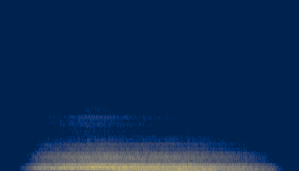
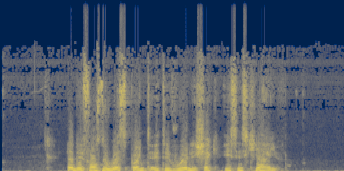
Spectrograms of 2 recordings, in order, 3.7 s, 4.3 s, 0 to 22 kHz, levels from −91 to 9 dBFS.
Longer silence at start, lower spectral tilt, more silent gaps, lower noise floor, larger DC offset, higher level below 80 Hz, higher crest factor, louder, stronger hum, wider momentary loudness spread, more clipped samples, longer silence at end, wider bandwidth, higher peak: first, 0.4 s vs 0.05 s; first, -10.5 dB/octave vs -4 dB/octave; neither; first, -58 dBFS vs -31 dBFS; neither; second, -62 dBFS vs -32 dBFS; first, 18 dB vs 10 dB; second, -23 LUFS vs -7 LUFS; neither; first, 19 LU vs 13 LU; second, under 0.1% vs 0.2%; first, 0.55 s vs 0 s; second, 3.9 kHz vs over 20 kHz; second, -8 dBFS vs 0 dBFS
